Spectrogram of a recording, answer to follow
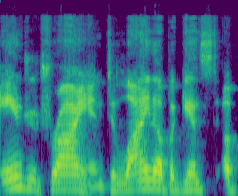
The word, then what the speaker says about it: Trahin: That was Andrew Tryan. Uh, for those wondering the spelling, T R A H I N. He pronounces it Tryan.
